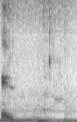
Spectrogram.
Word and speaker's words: ans: to take away foreign notice I'm not pronouncing the s in om o means years normally in French we don't pronounce the last letter of a word of course there are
